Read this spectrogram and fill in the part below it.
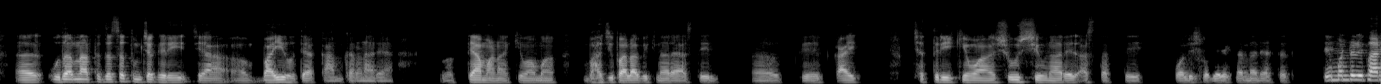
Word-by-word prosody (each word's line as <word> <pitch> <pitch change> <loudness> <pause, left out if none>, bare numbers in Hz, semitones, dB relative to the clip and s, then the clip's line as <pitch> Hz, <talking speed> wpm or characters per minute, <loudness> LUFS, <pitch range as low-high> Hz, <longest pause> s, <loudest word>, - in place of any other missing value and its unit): अ, 105 0 +3 0.2
उदाहरणार्थ 120 0 +5
जसं 120 +3 +3
तुमच्या 115 -1 +2
घरी 105 -2 +1 0.2
ज्या 95 -1 0 0.5
बाई 105 +2 +7
होत्या 100 -4 -1
काम 85 0 -7
करणाऱ्या, 85 -1 -7 0.6
अ, - - -11 0.2
त्या 105 -1 +7
म्हणा 95 -2 -2
किंवा 95 -1 -4
मग 95 0 -4 0.4
भाजीपाला 100 -1 +4
विकणाऱ्या 90 -1 -2
असतील, 90 +1 -4 0.4
अ, 90 0 -6 0.2
ते 90 -1 -4 0.2
काही 100 0 +2 0.6
छत्री 110 -1 +2
किंवा 100 -2 +1
शूज 110 +3 +2
शिवणारे 95 -3 +1
असतात - - -8 0.2
ते, 85 -1 -3 0.4
पॉलिश 90 0 -3
वगैरे - - 0
करणारे 90 0 -4
असतात. 85 - -8 0.4
ते 185 - +3
मंडळी 210 0 +8
फार 195 -1 +8
95 Hz, 150 wpm, -26 LUFS, 90-110 Hz, 0.6 s, मंडळी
